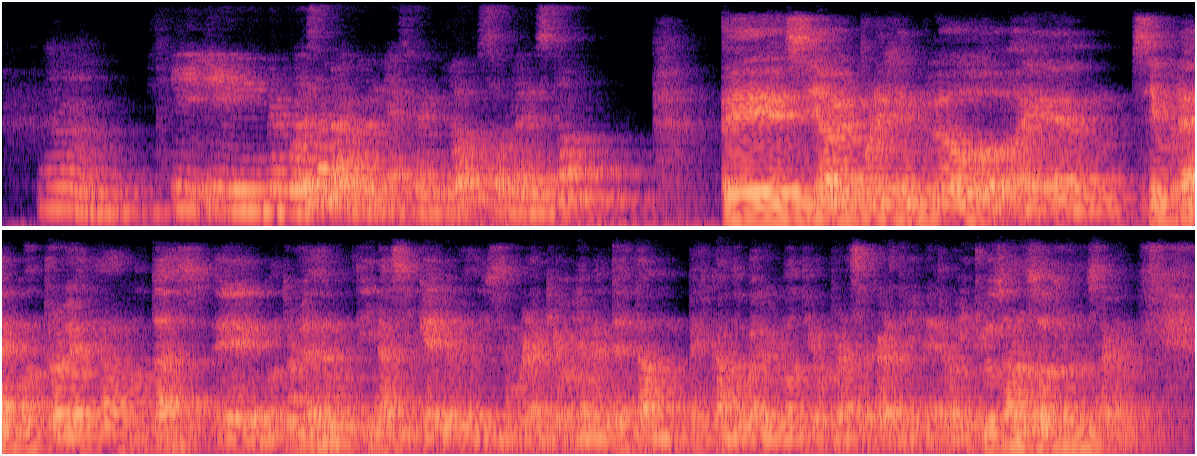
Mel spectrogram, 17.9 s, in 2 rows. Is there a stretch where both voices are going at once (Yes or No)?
No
